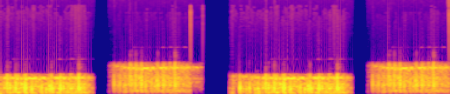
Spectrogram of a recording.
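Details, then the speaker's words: Pleural friction rub: a harsh, low-pitched grating sound through both breathing phases, with the patient likely to have pain on deep breaths or coughing. "you're going to hear this harsh grading sound in addition your patient's probably going to have pain especially when they take deep breaths in or they cough now let's listen to that audio of a pleura friction rub again"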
